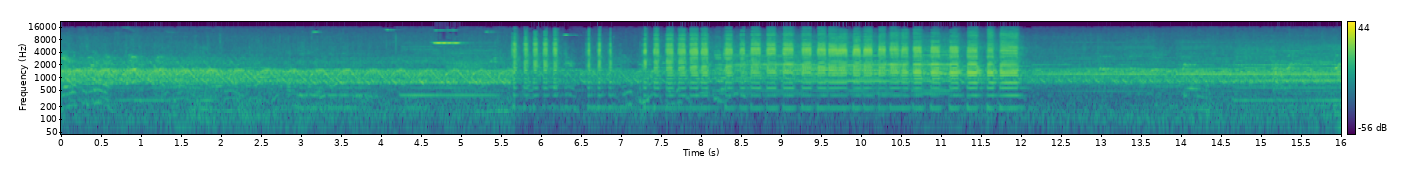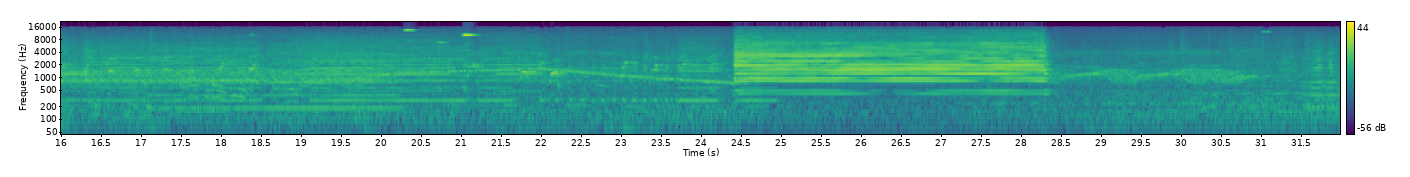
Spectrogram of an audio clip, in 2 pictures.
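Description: Emergency vehicle sirens and horns sounding. A rapid pulsing sequence runs from about six to twelve seconds in, and later a wail rises and falls. Near the end comes a long steady horn blast, the loudest sound.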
